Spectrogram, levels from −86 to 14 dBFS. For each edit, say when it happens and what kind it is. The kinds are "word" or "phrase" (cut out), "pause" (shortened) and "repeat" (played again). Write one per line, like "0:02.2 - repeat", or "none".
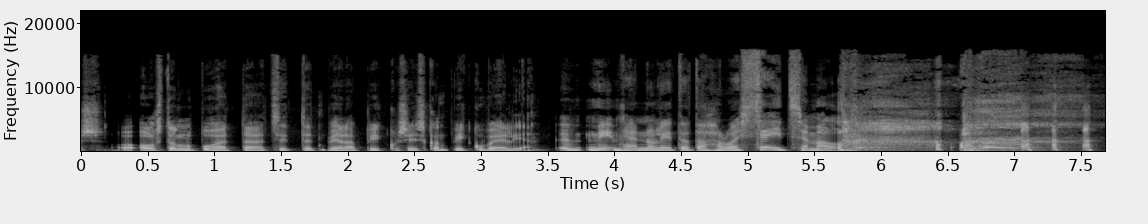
0:01.8 - word
0:02.7 - word
0:04.1 - word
